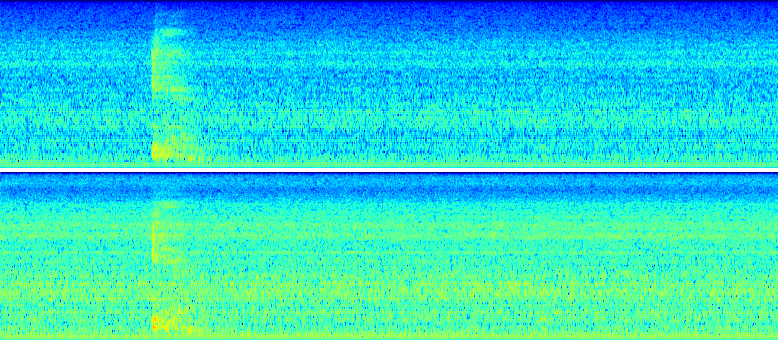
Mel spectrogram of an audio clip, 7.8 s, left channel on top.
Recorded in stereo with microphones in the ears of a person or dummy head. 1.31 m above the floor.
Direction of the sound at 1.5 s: 10° right (ahead or behind).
